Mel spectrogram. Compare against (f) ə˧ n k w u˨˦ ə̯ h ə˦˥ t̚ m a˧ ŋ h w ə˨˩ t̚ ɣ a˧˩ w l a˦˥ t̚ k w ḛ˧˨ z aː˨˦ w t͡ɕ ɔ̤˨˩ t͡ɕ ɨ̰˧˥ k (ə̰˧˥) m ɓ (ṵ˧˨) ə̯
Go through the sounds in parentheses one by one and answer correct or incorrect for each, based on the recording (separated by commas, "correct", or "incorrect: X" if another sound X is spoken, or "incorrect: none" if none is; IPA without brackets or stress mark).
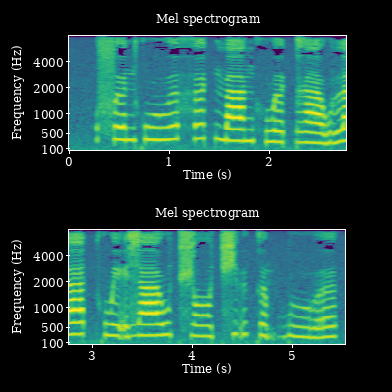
correct, incorrect: ə̰˧˨, incorrect: u˧˩˨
